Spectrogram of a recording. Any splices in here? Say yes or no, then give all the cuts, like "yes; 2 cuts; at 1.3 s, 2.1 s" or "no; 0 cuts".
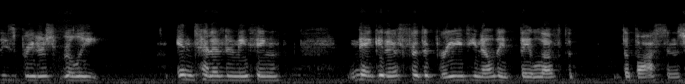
no; 0 cuts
